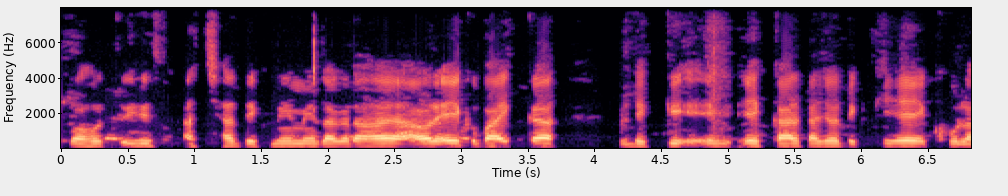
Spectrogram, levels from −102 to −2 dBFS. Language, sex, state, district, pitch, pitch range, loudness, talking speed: Hindi, male, Bihar, Jamui, 145 Hz, 140-145 Hz, -15 LUFS, 185 wpm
